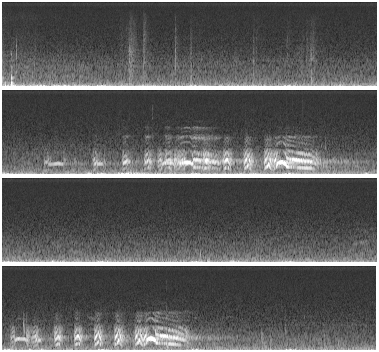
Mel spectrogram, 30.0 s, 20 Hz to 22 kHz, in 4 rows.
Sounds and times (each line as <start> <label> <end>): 8.3 two owls 15.1
22.4 two owls 27.8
